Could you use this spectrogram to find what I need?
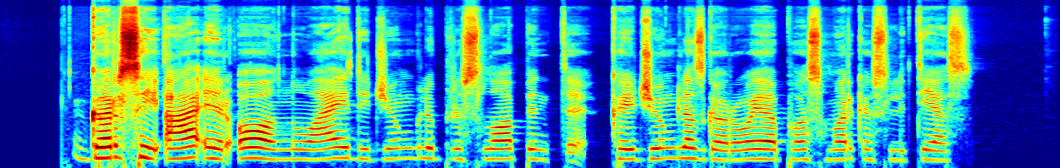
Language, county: Lithuanian, Vilnius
